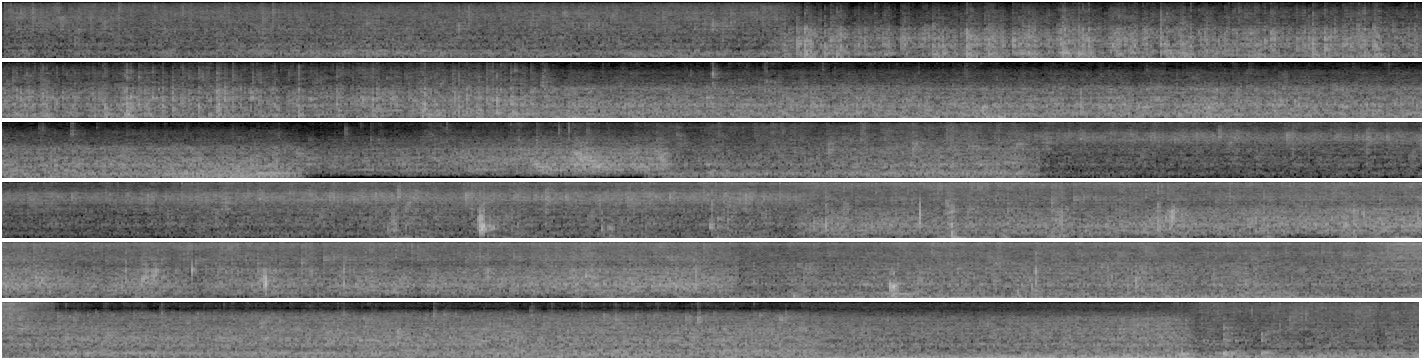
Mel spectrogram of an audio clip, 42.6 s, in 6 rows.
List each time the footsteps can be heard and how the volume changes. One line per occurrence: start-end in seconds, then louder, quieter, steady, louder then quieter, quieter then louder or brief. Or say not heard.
23.1-34.9 steady.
